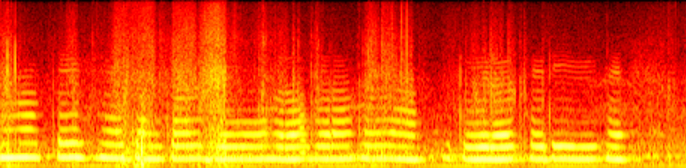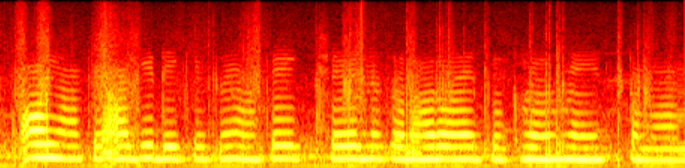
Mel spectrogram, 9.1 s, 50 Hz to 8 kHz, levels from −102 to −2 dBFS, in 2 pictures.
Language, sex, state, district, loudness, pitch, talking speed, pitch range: Hindi, female, Odisha, Khordha, -18 LUFS, 220 Hz, 175 wpm, 215-225 Hz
